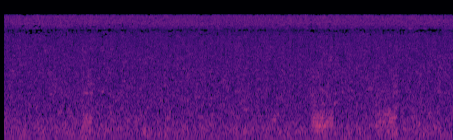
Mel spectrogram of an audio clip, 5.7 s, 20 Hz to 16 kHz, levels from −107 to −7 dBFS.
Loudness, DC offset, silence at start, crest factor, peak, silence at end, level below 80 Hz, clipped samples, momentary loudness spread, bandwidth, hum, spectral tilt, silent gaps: -59 LUFS; under 0.1%; 0.05 s; 18 dB; -42 dBFS; 0 s; -78 dBFS; under 0.1%; 2 LU; 11.5 kHz; none; -2 dB/octave; none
